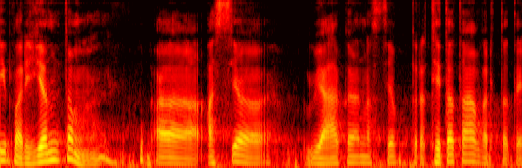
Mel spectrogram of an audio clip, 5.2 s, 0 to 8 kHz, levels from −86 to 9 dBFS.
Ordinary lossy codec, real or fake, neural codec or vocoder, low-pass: none; fake; codec, 16 kHz, 2 kbps, FunCodec, trained on LibriTTS, 25 frames a second; none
